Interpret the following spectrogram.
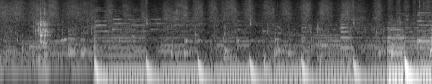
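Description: Cotton pad rubbing a wet, foamy scrub over the skin on the back of a hand. Background music plays underneath, with a bass beat of about two strikes a second coming in about a second in.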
